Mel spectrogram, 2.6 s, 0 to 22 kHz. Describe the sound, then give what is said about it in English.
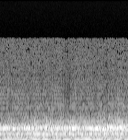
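A car engine drones steadily as the car drives down a city boulevard at about 35 miles an hour, a radio drama scene. The low, even hum holds throughout with no voices or other sounds. “Down Beverly Boulevard drives Harry at 35 miles an hour.”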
